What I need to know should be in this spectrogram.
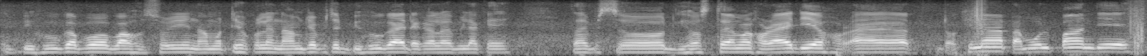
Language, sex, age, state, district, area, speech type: Assamese, male, 18-30, Assam, Tinsukia, urban, spontaneous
